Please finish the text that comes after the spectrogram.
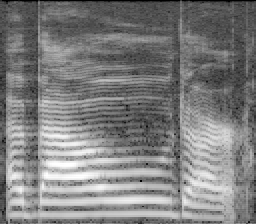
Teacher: Olha só, eu corto o H, eu tenho um about terminado em T, eu vou juntar esse T com o E do her, já que esse H tem som, her, mas eu cortei e vou ficar com about her. Esse T vira um flap T, que é um som de R brando. Remember, about her, como arara, about her.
